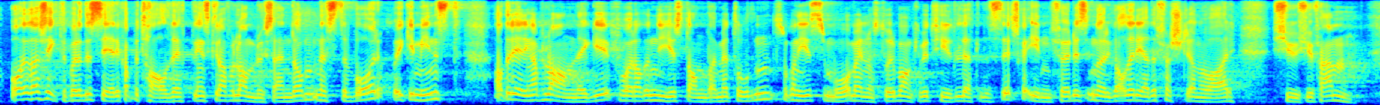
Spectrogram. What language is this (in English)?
Norwegian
